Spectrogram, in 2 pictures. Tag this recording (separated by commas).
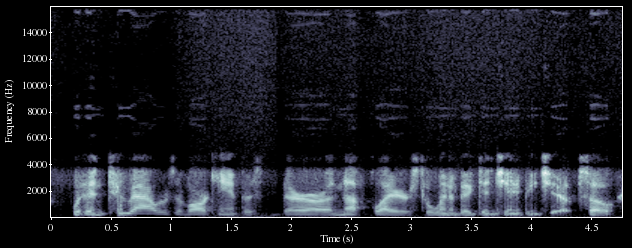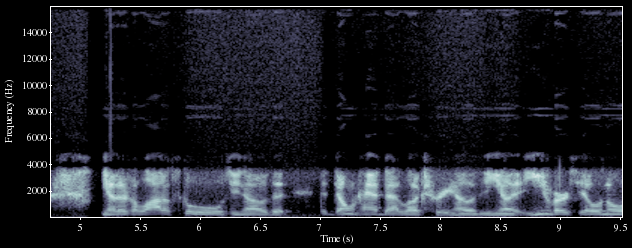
Speech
